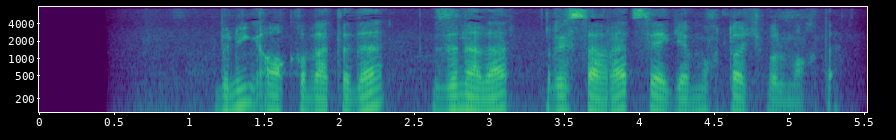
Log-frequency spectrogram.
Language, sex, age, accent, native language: Uzbek, male, 25-34, Qashqadaryo, Uzbek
